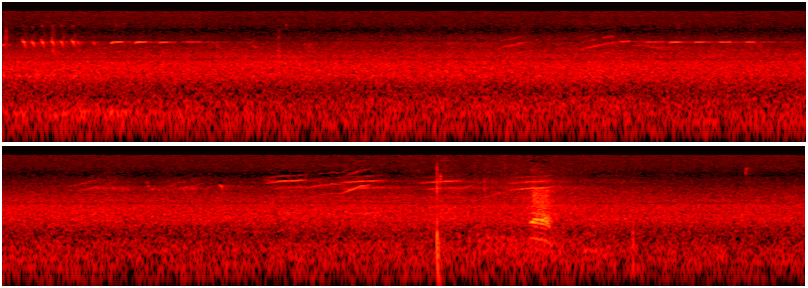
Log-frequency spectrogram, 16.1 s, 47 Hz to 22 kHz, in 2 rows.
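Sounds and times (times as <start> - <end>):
low rush of background noise: 0.0 - 16.0
chirping bird calls: 8.9 - 14.0.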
